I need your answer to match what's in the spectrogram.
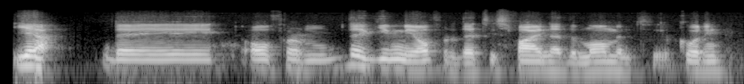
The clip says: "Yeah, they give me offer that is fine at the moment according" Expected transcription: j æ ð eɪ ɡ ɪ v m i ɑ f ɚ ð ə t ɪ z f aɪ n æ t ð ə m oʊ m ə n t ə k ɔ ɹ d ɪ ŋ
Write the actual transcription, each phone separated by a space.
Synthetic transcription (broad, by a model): j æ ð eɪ ɡ ɪ v m i ɑ f ɚ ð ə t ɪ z f aɪ n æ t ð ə m oʊ m ə n t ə k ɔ ɹ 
